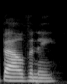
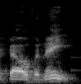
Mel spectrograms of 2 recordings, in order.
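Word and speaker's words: Balvenie: just said glenn fittick dj cue ball just said balvany not bad hey got it right because most people say bell vernee bonner harbin she's good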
